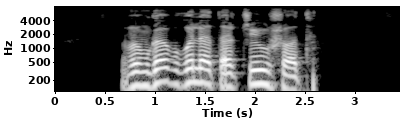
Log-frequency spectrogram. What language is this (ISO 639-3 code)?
ydg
